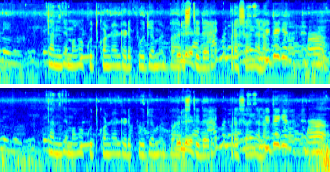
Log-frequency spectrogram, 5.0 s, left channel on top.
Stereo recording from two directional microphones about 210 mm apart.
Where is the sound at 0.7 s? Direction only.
10° right (ahead or behind).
